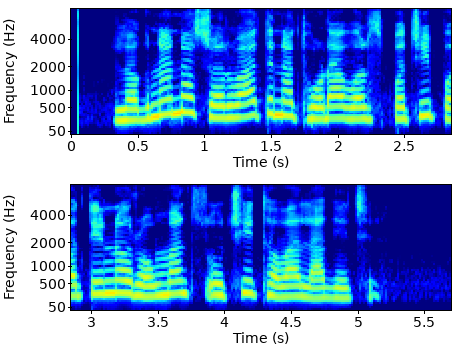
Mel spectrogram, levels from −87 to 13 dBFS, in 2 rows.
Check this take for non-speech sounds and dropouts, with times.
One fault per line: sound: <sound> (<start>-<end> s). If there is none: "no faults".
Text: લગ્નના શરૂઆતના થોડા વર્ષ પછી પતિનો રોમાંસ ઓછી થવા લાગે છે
no faults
